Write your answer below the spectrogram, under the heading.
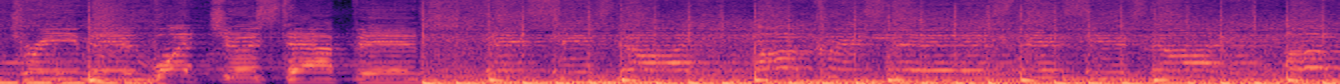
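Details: Loud rock music with pounding drums, distorted guitars and a brief stuttering break near the start, with no animal voice audible.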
